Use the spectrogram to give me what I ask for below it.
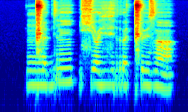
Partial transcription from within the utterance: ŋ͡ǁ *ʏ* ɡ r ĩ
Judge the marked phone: correct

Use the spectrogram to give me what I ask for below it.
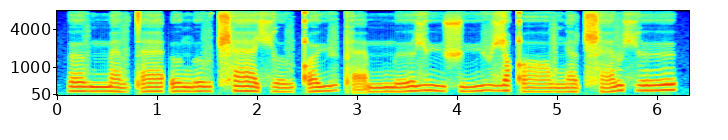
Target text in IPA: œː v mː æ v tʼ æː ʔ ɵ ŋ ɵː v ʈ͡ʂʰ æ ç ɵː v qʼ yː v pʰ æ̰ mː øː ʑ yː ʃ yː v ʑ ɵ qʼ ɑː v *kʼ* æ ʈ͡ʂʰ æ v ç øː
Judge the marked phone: incorrect: ŋ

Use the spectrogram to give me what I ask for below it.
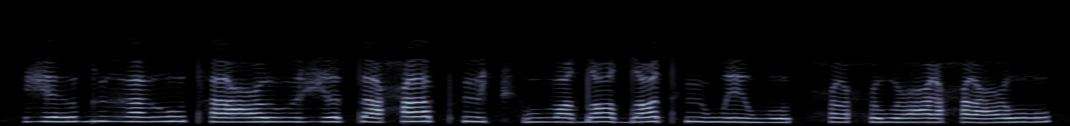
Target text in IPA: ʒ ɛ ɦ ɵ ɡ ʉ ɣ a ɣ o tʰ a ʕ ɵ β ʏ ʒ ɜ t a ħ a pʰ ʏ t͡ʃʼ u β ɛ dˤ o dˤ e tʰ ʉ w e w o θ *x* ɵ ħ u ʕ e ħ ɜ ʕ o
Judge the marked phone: incorrect: ħ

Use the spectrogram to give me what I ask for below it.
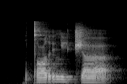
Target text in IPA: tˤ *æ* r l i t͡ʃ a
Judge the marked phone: incorrect: ɛ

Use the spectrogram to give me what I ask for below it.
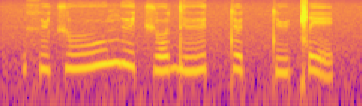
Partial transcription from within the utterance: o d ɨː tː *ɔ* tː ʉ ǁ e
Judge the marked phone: incorrect: ɵ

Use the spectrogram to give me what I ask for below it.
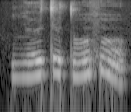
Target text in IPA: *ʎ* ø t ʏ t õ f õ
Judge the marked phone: correct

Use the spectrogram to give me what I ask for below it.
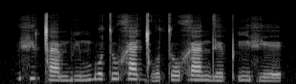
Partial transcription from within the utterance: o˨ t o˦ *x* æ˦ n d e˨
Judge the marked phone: correct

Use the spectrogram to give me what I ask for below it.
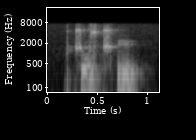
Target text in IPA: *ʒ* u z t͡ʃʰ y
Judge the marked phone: incorrect: t͡ʃ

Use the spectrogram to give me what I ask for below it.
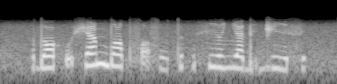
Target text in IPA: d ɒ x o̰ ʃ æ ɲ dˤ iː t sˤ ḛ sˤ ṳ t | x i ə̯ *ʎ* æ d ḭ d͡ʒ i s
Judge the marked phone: correct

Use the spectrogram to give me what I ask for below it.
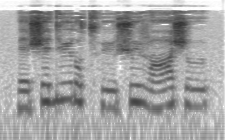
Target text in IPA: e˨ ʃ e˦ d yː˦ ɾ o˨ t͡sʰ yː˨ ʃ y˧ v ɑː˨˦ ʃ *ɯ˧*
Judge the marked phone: correct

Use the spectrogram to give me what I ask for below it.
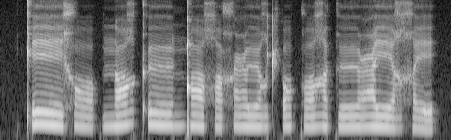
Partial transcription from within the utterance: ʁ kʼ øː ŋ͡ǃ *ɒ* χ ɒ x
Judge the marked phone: correct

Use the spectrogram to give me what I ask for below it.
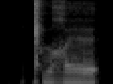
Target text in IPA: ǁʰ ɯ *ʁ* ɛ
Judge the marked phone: correct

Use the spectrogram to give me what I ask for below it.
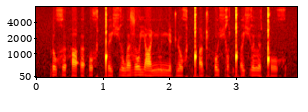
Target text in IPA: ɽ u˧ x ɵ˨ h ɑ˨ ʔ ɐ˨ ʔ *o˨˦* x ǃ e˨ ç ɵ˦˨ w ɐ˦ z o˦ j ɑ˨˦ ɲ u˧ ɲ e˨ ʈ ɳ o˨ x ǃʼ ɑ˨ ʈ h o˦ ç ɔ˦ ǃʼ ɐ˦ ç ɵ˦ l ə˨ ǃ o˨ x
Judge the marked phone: incorrect: o˦˨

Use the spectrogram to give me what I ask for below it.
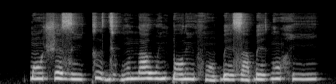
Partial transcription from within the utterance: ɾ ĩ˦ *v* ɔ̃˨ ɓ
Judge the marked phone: incorrect: f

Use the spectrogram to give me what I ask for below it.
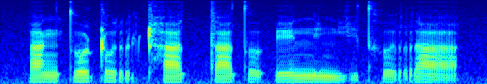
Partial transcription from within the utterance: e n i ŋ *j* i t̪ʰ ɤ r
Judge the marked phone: correct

